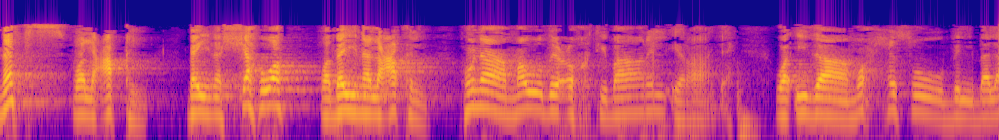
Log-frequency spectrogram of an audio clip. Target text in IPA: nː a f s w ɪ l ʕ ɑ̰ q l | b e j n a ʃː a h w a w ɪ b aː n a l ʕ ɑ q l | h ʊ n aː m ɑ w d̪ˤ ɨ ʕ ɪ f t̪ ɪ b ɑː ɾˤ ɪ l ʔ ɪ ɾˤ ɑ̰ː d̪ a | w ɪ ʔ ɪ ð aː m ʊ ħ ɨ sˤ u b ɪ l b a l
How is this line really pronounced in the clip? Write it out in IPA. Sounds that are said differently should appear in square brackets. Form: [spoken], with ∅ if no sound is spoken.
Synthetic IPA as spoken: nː a f s w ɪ l ʕ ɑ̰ q l | b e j n a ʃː a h w a w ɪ b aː n a l ʕ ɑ q l | h ʊ n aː m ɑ w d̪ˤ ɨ ʕ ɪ [x] t̪ ɪ b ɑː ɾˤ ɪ l ʔ ɪ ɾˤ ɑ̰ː d̪ a | w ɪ ʔ ɪ ð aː m ʊ ħ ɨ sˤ u b ɪ l b a l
